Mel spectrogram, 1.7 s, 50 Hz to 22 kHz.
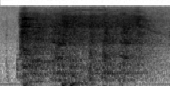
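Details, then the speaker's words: Citroen Aircross 1.2 three-cylinder 82 PS, on booster after codes cleared. It cranks with a quick cough in the first few turns, as if getting a little fuel, then dies back to cranking and won't start; cause unconfirmed. "can you can you hear that the first second of its fewer first few turns it tries to Fire and then it don't wanna know like it's just getting a bit of fuel and then not want to know"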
